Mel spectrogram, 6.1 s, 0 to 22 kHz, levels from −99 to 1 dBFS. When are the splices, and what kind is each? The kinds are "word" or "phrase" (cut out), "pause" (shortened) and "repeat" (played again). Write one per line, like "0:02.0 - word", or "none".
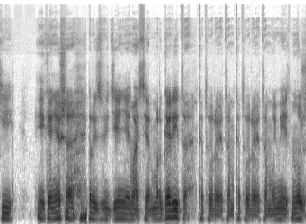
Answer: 0:01.7 - word
0:02.6 - word
0:04.7 - repeat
